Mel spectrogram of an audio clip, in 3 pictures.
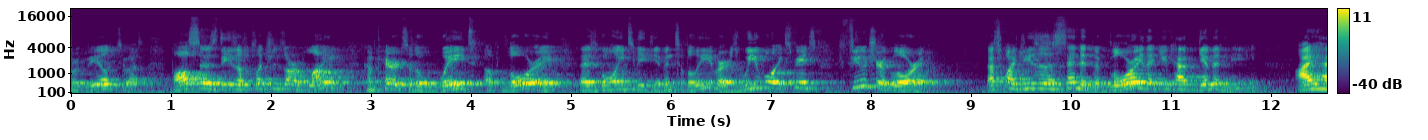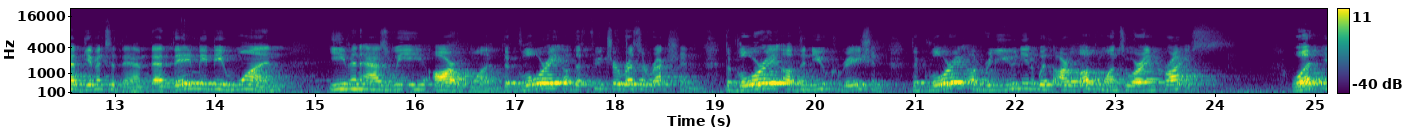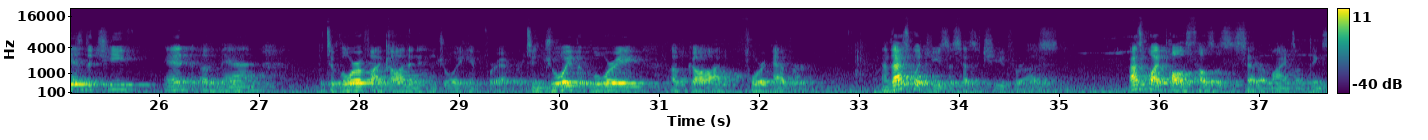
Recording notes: at Immanuel Church of Orange County on July 23, 2023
